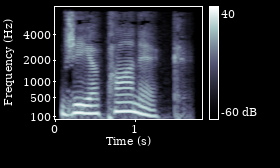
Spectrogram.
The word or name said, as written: geoponic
